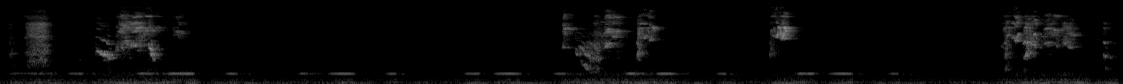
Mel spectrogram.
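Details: Two pet lovebirds squawk in harsh, broadband bursts spaced several seconds apart, with a faint humming tone between calls.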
